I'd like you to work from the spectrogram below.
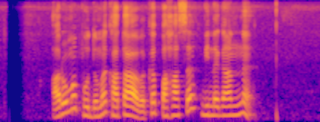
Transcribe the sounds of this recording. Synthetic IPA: aɾuməpud̪uməkat̪aːʋəkəpaɦasəʋind̪əɡanːə

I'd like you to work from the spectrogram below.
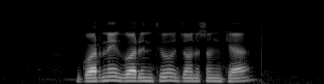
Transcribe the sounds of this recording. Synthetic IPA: ɡʌrneɡʌɾint̪ʰjod͡zʌnʌsʌŋkʰja

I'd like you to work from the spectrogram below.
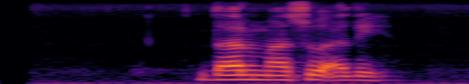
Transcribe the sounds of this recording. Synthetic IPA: d̪aːlmasuad̪i

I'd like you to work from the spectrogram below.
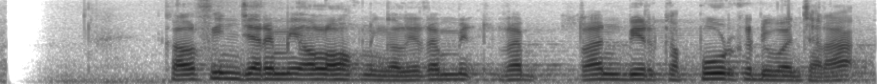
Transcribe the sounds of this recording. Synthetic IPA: kalfind͡ʒɛɾmiɔlɔɦɔk̚niŋɡali | ranbɪrkapʊrkədiwaɲt͡ʃaɾa

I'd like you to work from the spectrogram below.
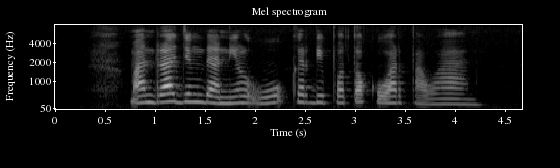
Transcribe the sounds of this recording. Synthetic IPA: mʔandɾad͡ʒɨŋdanilwukɨrdipɔt̪ɔkuwart̪a̰wan

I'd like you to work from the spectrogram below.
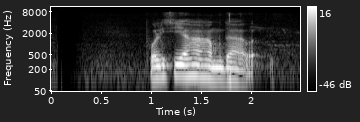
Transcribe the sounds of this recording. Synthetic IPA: polisiaɦaɦɐmud̪aːʋə̰

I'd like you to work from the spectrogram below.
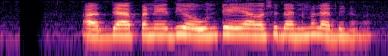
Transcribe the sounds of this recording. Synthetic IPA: ɐd̪jaːpɐnejəd̪iowuɳʈeeːaʋɐʃɐd̪ɐnumɐlɛbenəʋɐ

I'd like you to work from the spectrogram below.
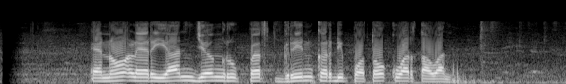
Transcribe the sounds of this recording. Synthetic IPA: ʔɛnɔlɛɾiand͡ʒɨŋrupɛrt̪̚ɡɾinkɨrdipɔt̪ɔkuwart̪awan

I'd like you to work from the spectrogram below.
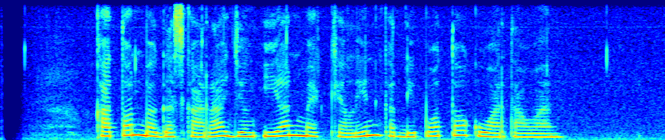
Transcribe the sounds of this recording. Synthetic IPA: kat̪ɔnbaɡaskaɾad͡ʒɨŋianmɛkʰɛlinkɨrdipɔt̪ɔkuwart̪awan

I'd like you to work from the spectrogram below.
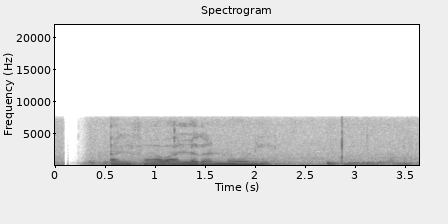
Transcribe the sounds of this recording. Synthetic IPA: ɐlfaːʋɐɐlːɐɡɐnːoːni

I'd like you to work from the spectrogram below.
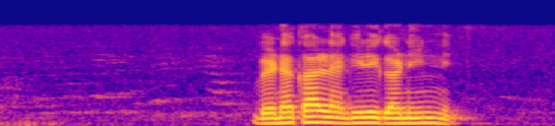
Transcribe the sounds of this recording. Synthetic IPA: ʋenəkalnæŋɡiɭiɡaninːi

